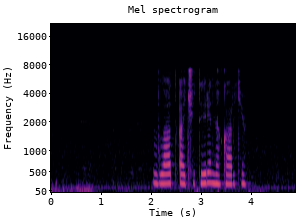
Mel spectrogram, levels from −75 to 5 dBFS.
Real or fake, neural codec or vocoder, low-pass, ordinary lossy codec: real; none; 7.2 kHz; none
